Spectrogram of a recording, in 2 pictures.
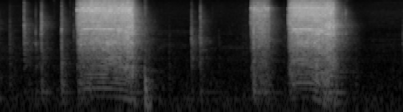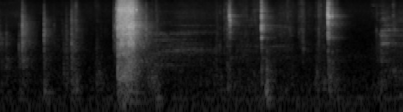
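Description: Ratchet tightening the bolts on an oil pan during installation, alternating back and forth: three loud bursts of rapid clicking separated by quieter metallic handling and small taps, close up with no talk.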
